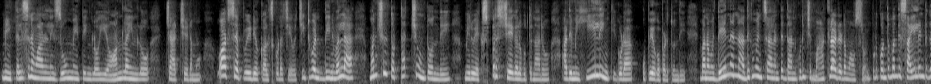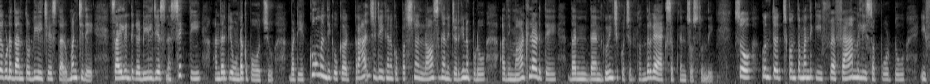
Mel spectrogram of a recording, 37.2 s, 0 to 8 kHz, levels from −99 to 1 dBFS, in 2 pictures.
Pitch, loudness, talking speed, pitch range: 215 Hz, -28 LUFS, 120 wpm, 195-245 Hz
